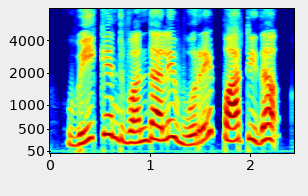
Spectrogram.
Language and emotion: Tamil, happy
